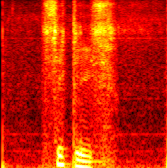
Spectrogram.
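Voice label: "cyclisch", Dutch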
